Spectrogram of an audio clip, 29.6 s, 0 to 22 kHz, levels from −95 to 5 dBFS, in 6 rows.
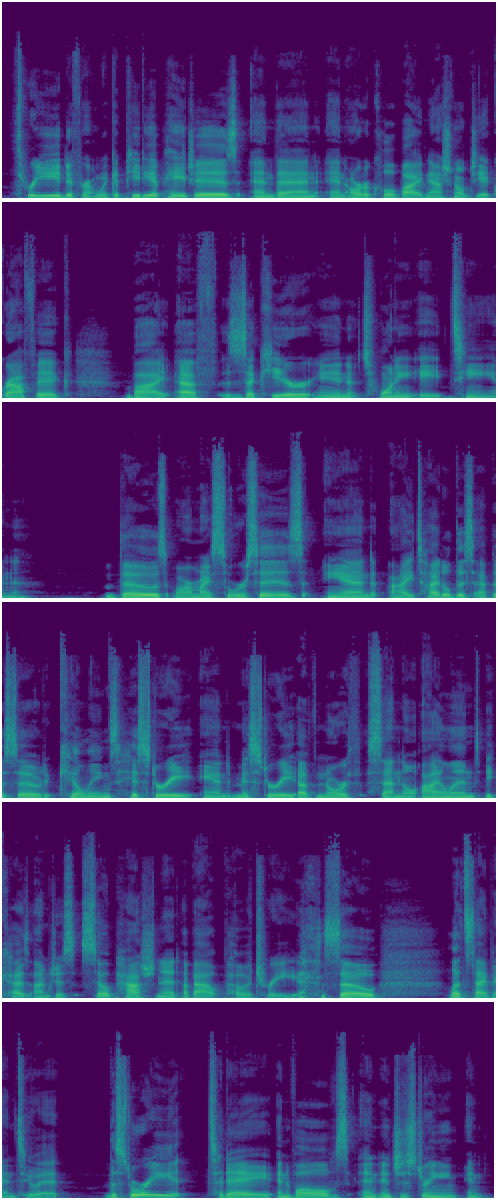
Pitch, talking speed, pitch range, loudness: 135 Hz, 105 wpm, 125-155 Hz, -29 LUFS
